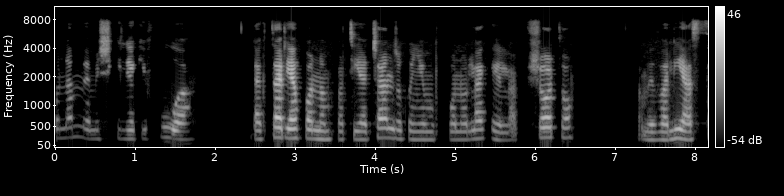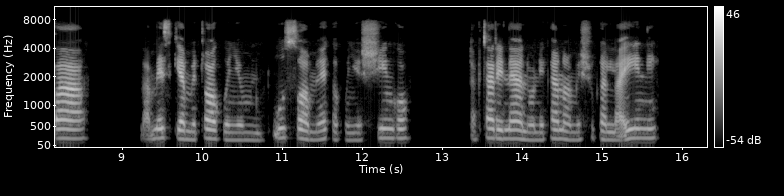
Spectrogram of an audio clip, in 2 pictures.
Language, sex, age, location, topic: Swahili, female, 25-35, Kisumu, health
